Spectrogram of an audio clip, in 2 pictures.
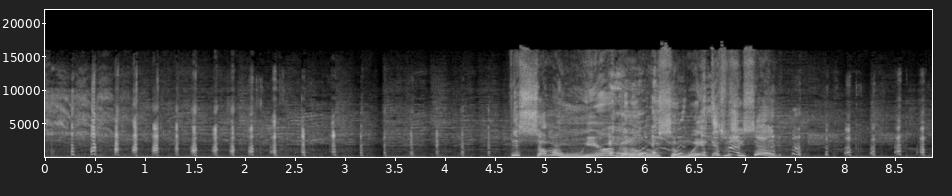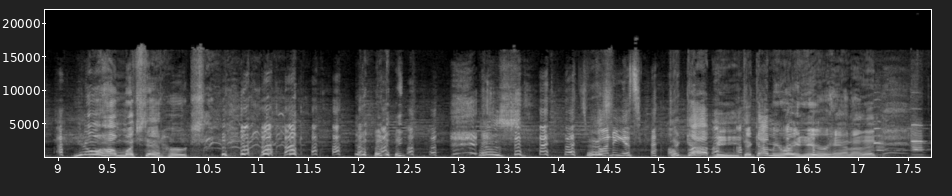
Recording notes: record an impromptu episode with a live crowd and turtle races at The Red Palm in Evergreen Park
